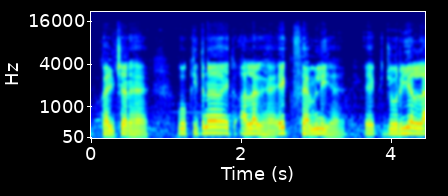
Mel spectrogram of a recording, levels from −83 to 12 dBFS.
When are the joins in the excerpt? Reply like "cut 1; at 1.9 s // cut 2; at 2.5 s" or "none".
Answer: none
